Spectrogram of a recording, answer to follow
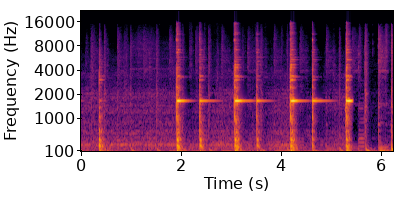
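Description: Hammer forging hot steel on an anvil: sharp blows, each followed by a clear high ring from the anvil. After a light tap near the start, loud strikes begin about two seconds in, falling in pairs of a heavy blow and a lighter one, seven strikes in all.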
